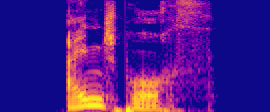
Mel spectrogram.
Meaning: genitive singular of Einspruch
- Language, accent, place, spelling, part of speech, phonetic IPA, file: German, Germany, Berlin, Einspruchs, noun, [ˈaɪ̯nʃpʁʊxs], De-Einspruchs.ogg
